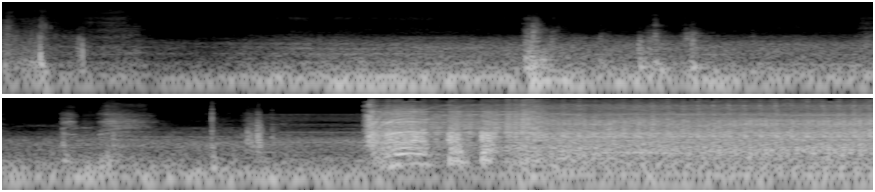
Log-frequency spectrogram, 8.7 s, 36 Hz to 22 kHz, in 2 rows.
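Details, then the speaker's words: 2018 Subaru Forester Touring, warm start with the mic in the engine bay: quick crank and catch into a steady idle with fine, rapid, even ticking; normal direct-injection injector tick. "Um that being said, they are direct injection, so the ticking that's what you want to hear. That means your injectors are activating as normal."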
